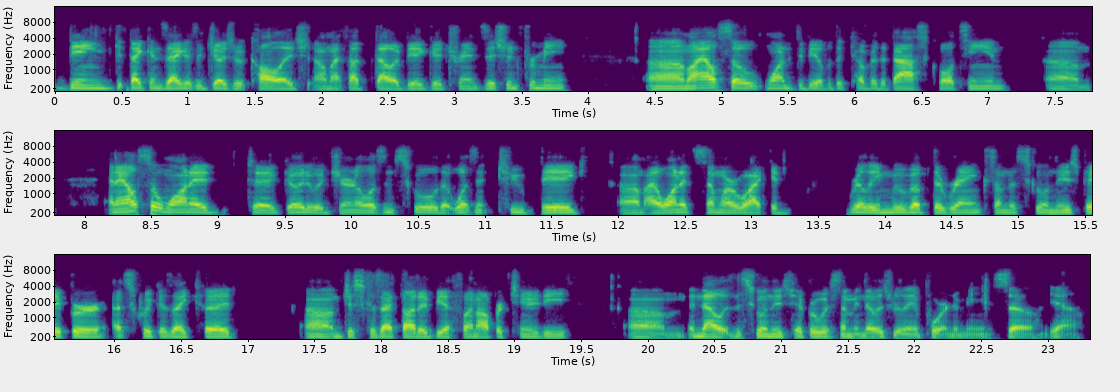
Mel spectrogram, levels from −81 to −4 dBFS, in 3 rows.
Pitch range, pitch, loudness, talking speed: 100-110 Hz, 105 Hz, -19 LUFS, 240 wpm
